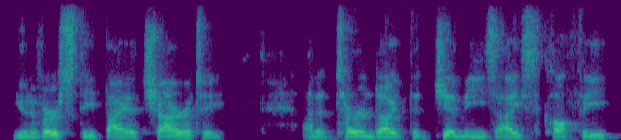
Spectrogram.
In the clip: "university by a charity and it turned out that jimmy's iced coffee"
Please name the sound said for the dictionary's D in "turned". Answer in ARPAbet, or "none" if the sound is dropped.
D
